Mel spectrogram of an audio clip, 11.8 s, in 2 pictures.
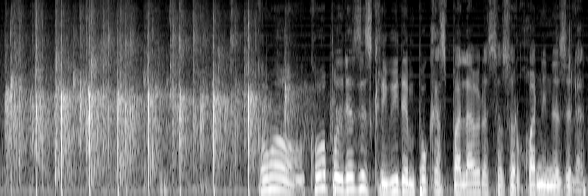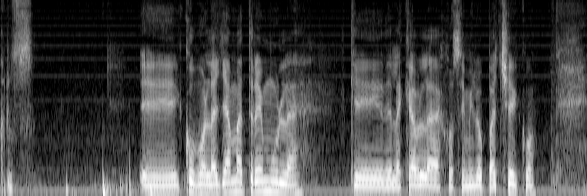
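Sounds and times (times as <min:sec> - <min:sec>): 
sparse audience handclaps for a guest commentator: 0:00.0 - 0:03.5
speech: 0:02.6 - 0:06.3, 0:07.3 - 0:11.7.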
